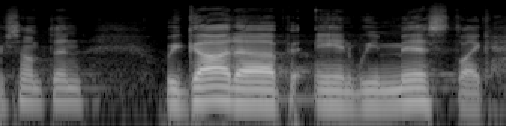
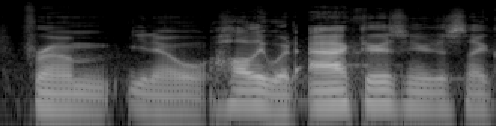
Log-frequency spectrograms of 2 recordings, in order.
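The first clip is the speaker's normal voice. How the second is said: ordinary talk, nothing marked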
